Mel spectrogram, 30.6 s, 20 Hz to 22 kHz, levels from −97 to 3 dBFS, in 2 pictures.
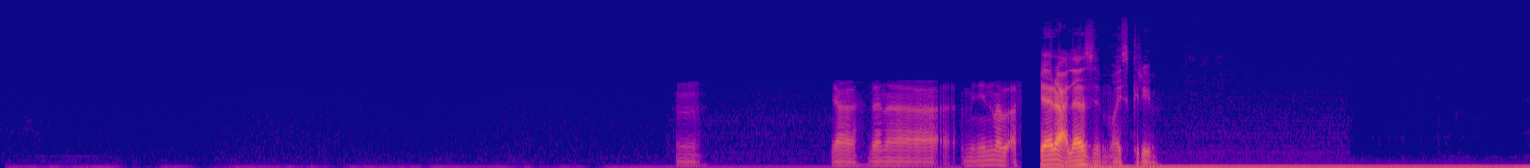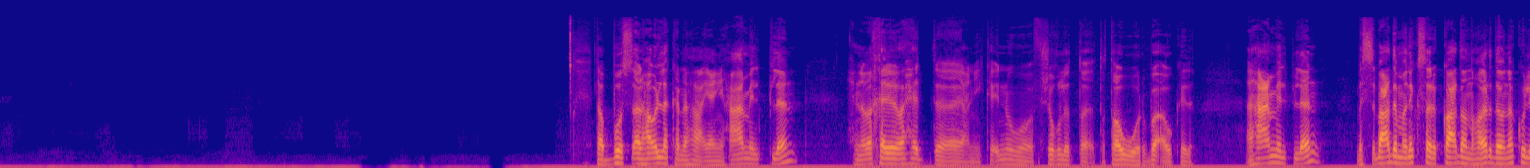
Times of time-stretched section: none

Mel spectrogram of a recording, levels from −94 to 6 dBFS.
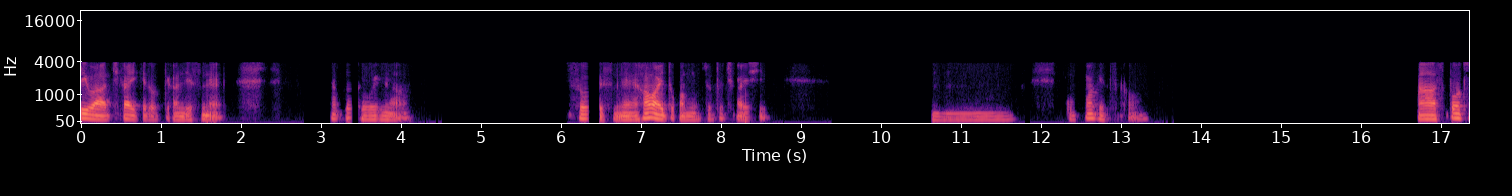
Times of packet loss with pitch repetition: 1.57-1.67, 3.33-3.46, 6.29-6.48, 8.30-8.38

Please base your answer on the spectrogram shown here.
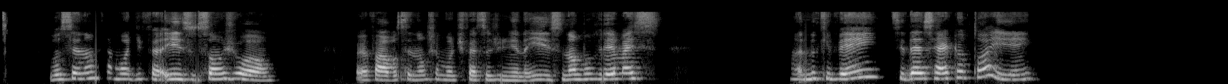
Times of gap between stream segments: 0.95, 1.96-1.98, 3.99-4.01, 5.01, 6.02, 7.04, 8.05

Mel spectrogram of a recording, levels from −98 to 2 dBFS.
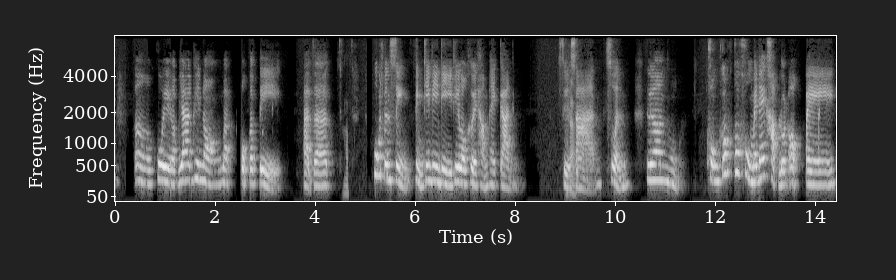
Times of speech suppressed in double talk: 0.75-1.75, 4.28-4.63

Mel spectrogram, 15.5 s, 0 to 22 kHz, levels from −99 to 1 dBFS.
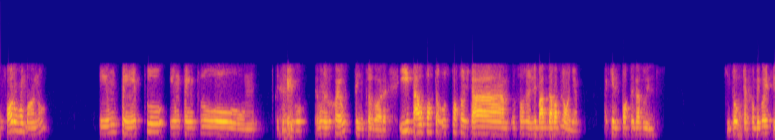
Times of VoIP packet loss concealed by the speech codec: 5.57-5.84, 10.65-10.71, 12.99-13.13, 14.75-14.88

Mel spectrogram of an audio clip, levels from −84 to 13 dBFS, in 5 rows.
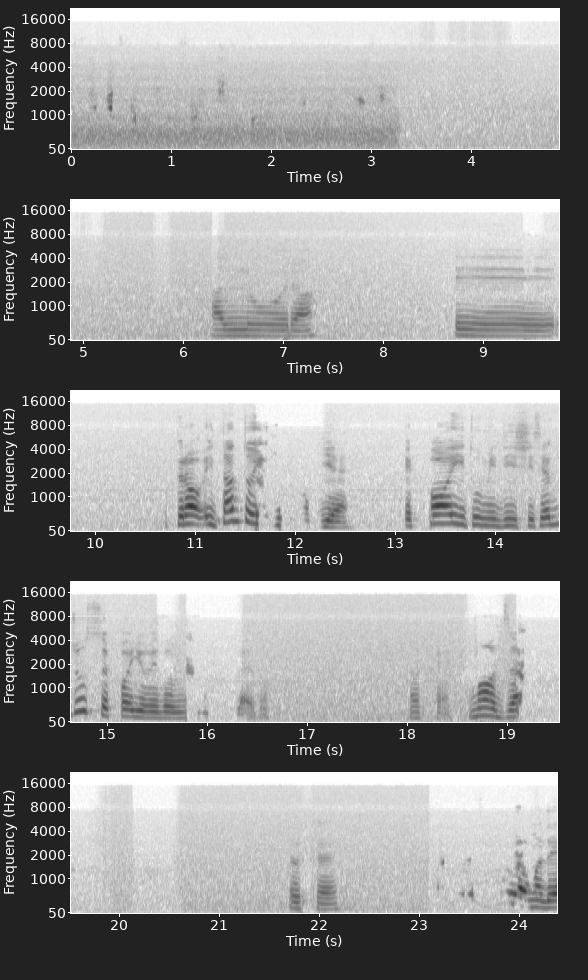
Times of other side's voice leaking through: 0.00-3.30, 11.59-11.66

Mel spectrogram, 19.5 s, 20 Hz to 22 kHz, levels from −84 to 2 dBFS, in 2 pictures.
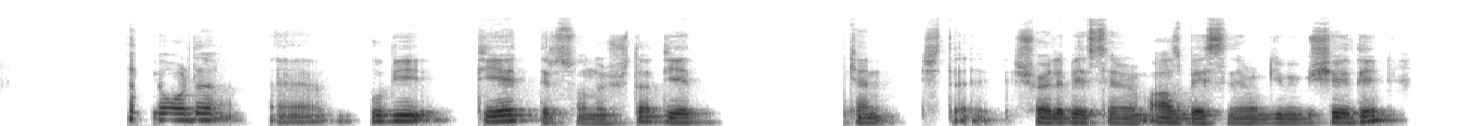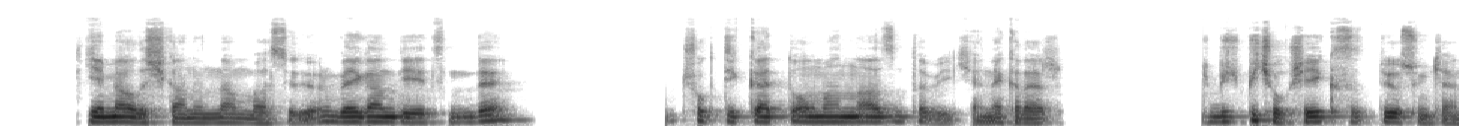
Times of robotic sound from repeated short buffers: none

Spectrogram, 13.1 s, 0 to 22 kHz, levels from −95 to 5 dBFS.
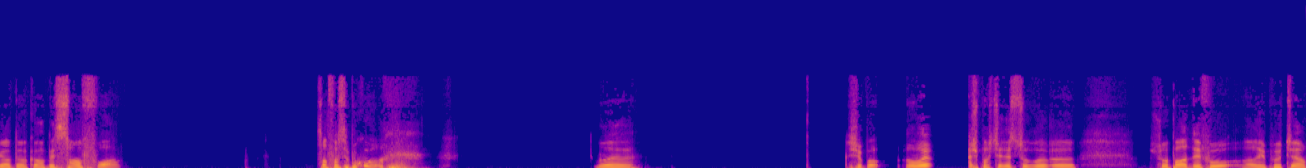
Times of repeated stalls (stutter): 6.29-7.55

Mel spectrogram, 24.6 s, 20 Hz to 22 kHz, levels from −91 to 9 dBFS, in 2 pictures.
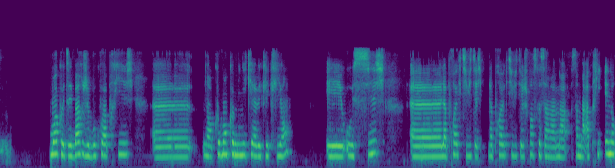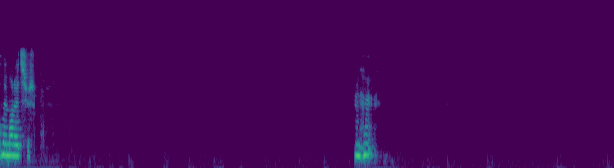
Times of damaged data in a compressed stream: none

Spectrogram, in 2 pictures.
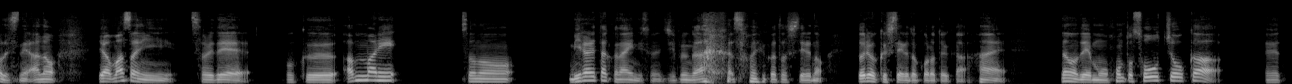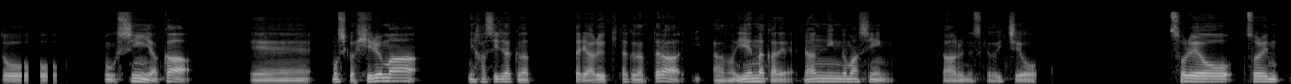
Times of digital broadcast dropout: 13.13-13.65, 23.28-23.67

